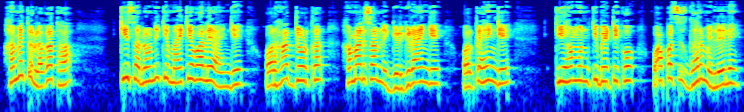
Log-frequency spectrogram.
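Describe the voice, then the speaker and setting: Woman playing a shrill scolding mother-in-law, very high pitched, cartoon story. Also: brisk, fairly bright tone. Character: bossy scolding middle-aged mother-in-law.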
